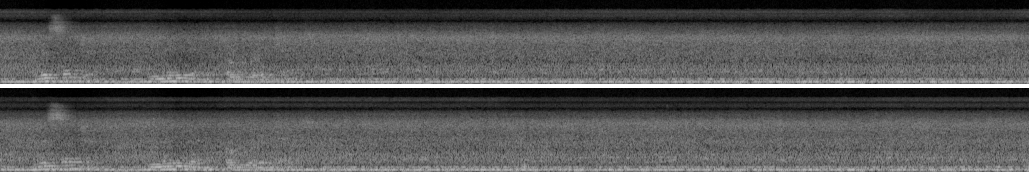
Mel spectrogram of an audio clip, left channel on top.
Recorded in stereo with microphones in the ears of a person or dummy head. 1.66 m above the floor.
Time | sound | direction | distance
0.3 | a man speaking | 45° right (ahead or behind) | 4 m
